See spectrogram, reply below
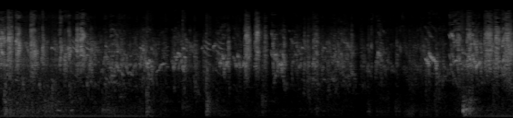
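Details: Lovebirds calling while mating, a dense stream of high, harsh squawks and chirps packed tightly together with brief quieter gaps near two and three seconds.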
